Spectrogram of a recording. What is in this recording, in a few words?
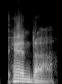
"panda", American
